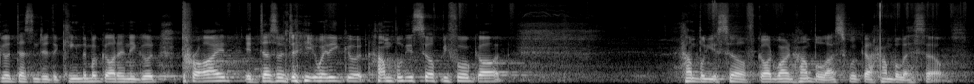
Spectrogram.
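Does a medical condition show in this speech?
No.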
